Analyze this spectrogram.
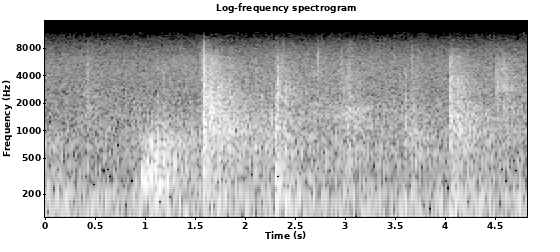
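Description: Footsteps and shuffling knock and echo through a large hall.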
